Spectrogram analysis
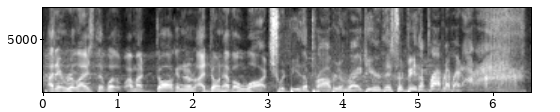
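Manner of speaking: low talking-dog voice; mock-contrite dog in a low register; apologetic dog. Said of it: "the dog's down there going".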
